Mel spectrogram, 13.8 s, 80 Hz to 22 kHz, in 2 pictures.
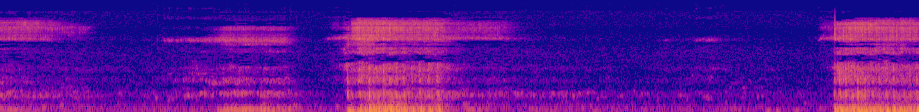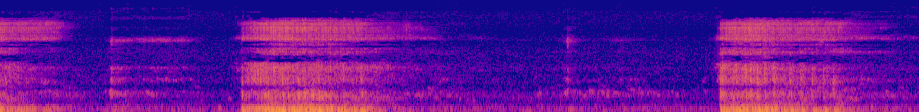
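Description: Loud, low rattling snores on several breaths, about 10 a minute, with quiet pauses between them: snoring.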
